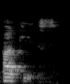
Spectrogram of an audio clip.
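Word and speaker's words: Buc-ee's: I thought the same thing, except I went on and watched a video of the guy who owns it, and he pronounced it Buccees.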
